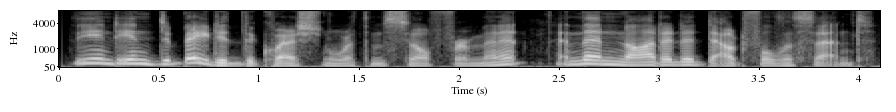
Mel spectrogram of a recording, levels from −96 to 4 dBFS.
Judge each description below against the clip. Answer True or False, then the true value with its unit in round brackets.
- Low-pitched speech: False (145 Hz)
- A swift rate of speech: True (235 wpm)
